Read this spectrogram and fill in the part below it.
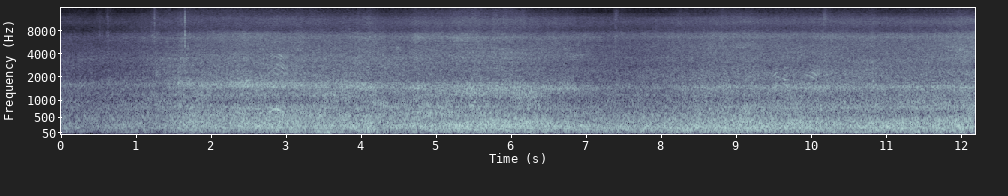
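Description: Sea waves wash and roar continuously onto a Konkan shore in the rain, swelling slightly after the start, with wind rumbling across the microphone throughout; no clear talking.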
